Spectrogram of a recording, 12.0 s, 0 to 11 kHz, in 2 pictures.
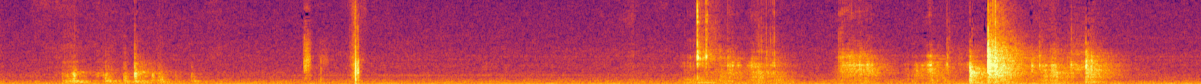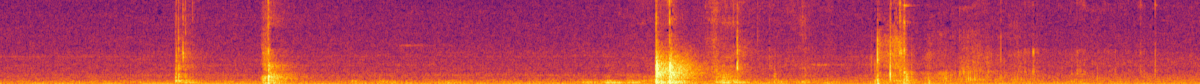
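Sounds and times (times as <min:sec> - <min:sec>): wires and cable handling clicks: 0:09.5 - 0:11.9.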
